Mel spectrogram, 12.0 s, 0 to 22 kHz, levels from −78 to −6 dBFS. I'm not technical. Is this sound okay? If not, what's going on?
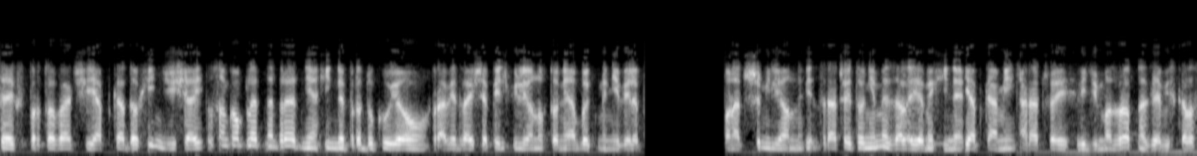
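No. At 6.44 s the sound stops dead and stays silent for about 0.81 s, until 7.25 s. This is a playback stall. The player likely ran short of data or got held up for a moment, so nothing came out until it recovered. Unlike a brief dropout, where a tiny piece is simply lost, this gap is long enough to notice clearly.

From 7.25 s to 10.25 s the sound then runs about 1.1 times faster than normal. This is time-compressed catch-up. The player is making up the time it lost by trimming tiny slices out and blending the edges together. What sets it apart from a recording simply played too fast is that the pitch stays normal. There is no chipmunk effect, just a hurried pace until 10.25 s.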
